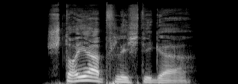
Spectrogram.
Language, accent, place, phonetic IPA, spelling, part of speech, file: German, Germany, Berlin, [ˈʃtɔɪ̯ɐˌp͡flɪçtɪɡɐ], steuerpflichtiger, adjective, De-steuerpflichtiger.ogg
- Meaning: inflection of steuerpflichtig: 1. strong/mixed nominative masculine singular 2. strong genitive/dative feminine singular 3. strong genitive plural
